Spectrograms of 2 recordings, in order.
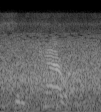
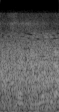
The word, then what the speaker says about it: Circolino: So with that, I would like to ask Sincara. Did I pronounce that right? Circolino. I apologize.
